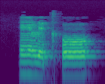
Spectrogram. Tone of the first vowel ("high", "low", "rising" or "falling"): low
